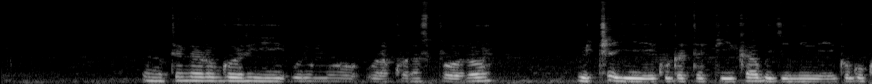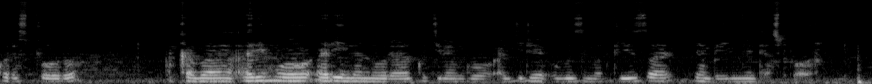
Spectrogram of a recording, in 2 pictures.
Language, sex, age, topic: Kinyarwanda, male, 18-24, health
